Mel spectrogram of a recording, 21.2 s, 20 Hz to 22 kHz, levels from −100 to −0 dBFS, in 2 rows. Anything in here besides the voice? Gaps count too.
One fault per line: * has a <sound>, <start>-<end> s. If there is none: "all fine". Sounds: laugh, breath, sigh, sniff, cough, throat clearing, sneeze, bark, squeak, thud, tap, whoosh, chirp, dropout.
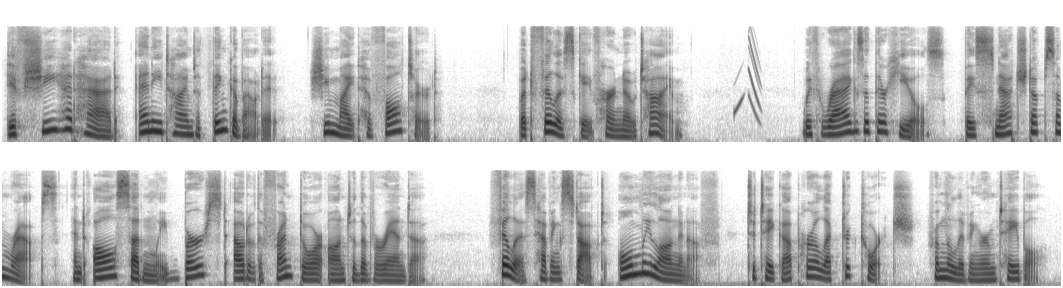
* has a chirp, 7.3-7.6 s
